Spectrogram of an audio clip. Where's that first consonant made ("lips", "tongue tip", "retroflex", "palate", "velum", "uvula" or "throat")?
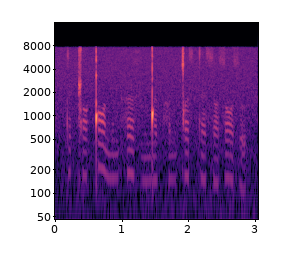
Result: tongue tip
